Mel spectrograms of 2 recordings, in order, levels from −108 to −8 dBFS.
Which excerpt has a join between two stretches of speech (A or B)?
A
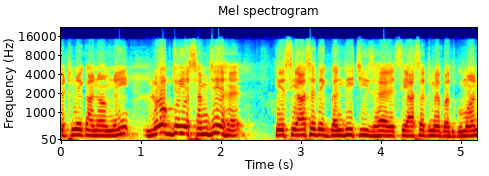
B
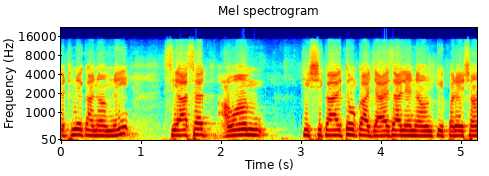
A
